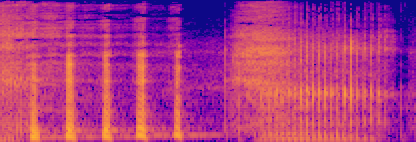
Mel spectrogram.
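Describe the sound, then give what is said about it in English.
A voice imitates snoring: five quick, even snorting puffs, then one long rattling, fluttering inhale, with no other talk. “You can do the snore sound effect.”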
